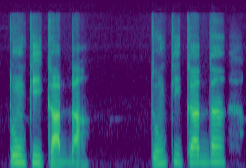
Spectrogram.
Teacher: But there's many who keep the R sound silent.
